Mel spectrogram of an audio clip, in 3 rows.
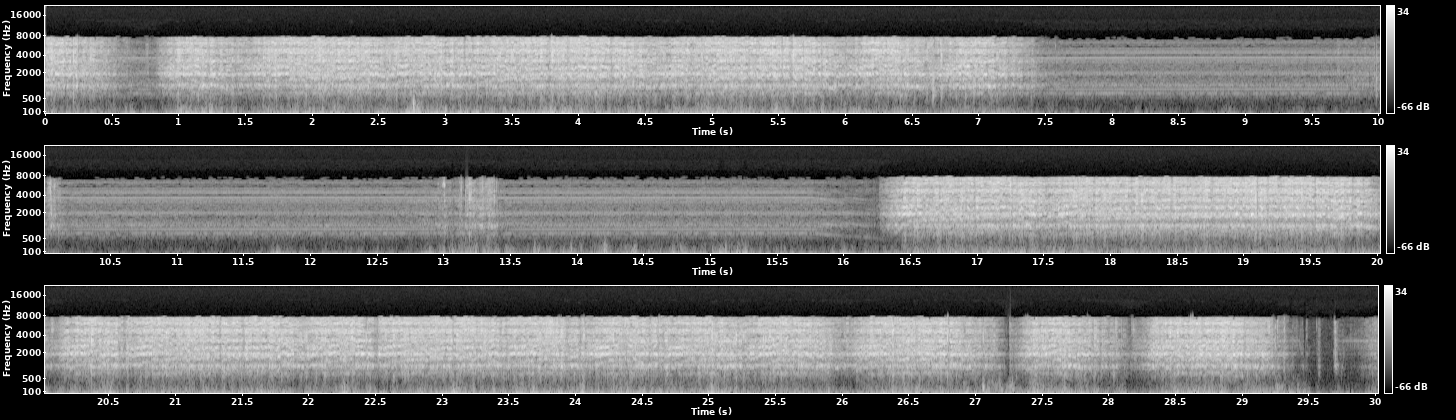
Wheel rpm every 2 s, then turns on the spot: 90, 180, 170, 30, 0, 0, 0, 0, 160, 180, 170, 160, 130, 80, 60.
none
